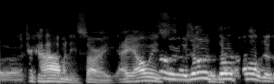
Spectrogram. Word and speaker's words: Chickahominy: Where we are is pushing, east of Richmond, coming over the Chickahominy up here by I think it's pronounced Chickahominy, by the way. Chickahominy.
